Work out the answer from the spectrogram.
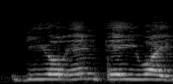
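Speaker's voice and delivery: usual speaking voice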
